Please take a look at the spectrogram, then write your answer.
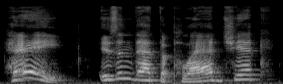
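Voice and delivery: loud, high call across the room; too loud call. Acted. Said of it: "a too loud voice behind me announced".

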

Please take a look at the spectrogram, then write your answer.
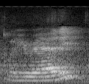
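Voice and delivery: ordinary talk, nothing marked

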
